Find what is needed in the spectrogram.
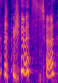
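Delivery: giggling through it; laughing. Real, not acted. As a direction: laugh the words out.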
